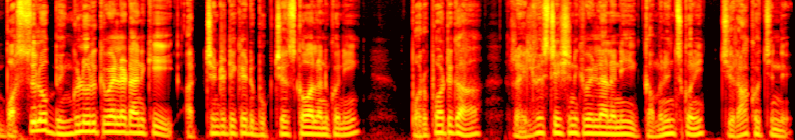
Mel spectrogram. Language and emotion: Telugu, fearful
